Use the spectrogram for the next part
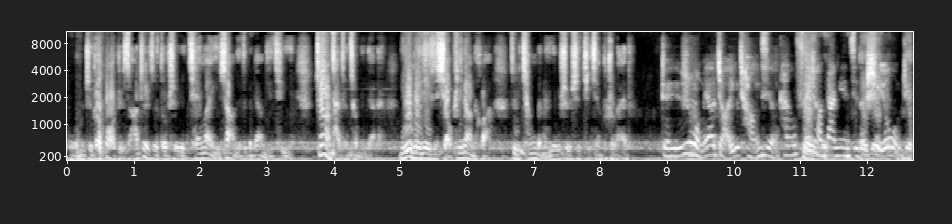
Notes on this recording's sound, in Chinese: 带您走进2019慕尼黑上海电子生产设备展，为您带来最前沿的现场资讯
